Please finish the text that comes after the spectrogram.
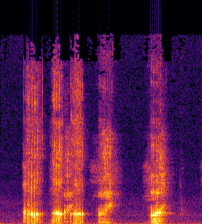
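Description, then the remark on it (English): A person imitates a pig's snort with four or five short, rough, nasal bursts in a choppy rhythm, fairly loud, with brief pauses between them. “If you put letters behind a snort.”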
